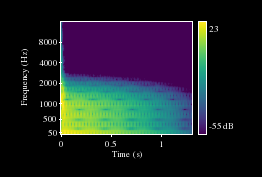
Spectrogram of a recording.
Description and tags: FM1-FMBell 03
This sound was created using Frequency Modulation techniques in Thor (a synth in the Reason DAW).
